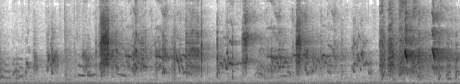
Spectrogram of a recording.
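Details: Budgerigars chirping: dense, scratchy high chatter with short squawks and warbles overlapping, louder bursts near one and four seconds, steady low hum beneath.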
